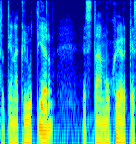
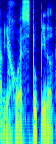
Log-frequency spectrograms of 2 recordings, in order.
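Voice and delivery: low, unvoiced under-the-breath insult; muttered aside; 10 semitones lower, 6 dB quieter than usual. Real, not acted. Muttered insult at the complainer, under the breath. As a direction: whisper the insult to yourself.

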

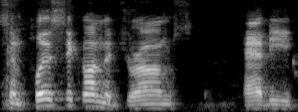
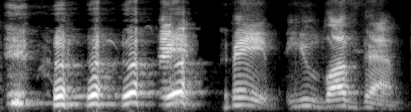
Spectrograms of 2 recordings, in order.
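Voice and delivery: laughing; 6 semitones higher, 11 dB louder, much slower than usual. Pretend. Teasing plea to partner, laughing.

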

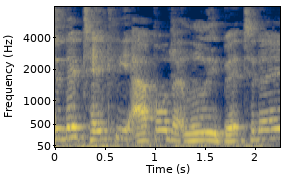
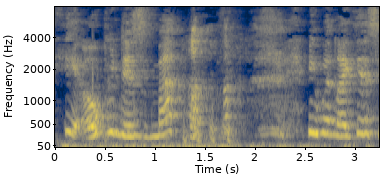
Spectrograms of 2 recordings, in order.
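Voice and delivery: laughing; 12 semitones higher, slower than usual. Real, not acted. Laughing while retelling friend's face.

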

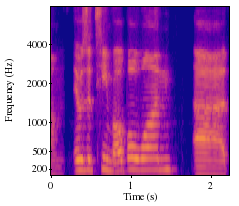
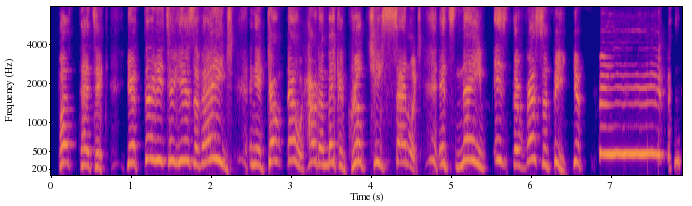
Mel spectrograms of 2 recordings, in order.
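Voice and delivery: Gordon Ramsay impression; 12 semitones higher than usual. Quoting Gordon Ramsay insulting Alexa, hammed-up angry chef. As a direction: scold like a furious celebrity chef, hammed up. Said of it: "Gordon Ramsay".

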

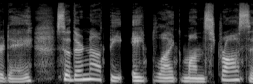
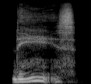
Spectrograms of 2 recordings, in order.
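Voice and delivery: low teasing voice; 5 semitones lower, 7 dB quieter than usual. A narrator's reading. Male character low, teasing.

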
